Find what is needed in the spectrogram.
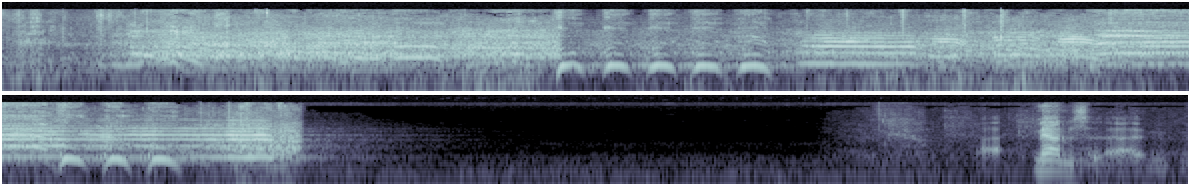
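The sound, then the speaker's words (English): A dense crowd of protesters shouts and chants loudly inside a legislative House chamber in Arizona for about ten seconds, with rhythmic yells rising above the din, then cuts to near quiet with a brief voice at the end. “Protesters are in the building.”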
